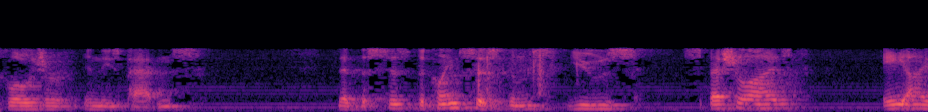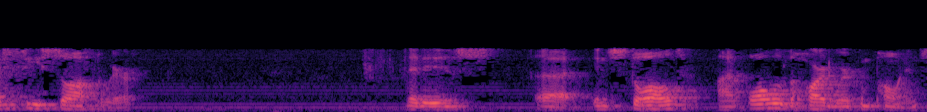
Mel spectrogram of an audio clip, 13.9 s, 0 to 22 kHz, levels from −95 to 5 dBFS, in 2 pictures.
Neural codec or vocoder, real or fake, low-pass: none; real; 3.6 kHz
